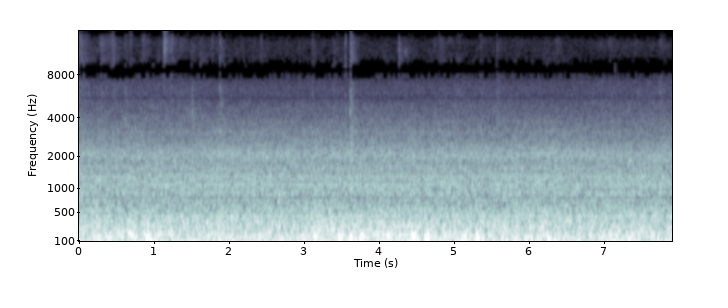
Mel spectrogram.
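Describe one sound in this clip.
A car's road noise rumbles steadily from inside as it drives.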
